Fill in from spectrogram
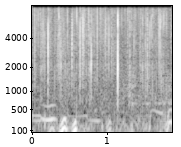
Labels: {"label": "biophony, cascading saw", "recorder": "SoundTrap 600 or HydroMoth"}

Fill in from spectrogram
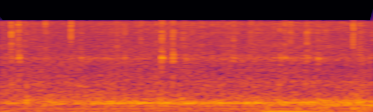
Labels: {"label": "anthrophony, boat engine", "recorder": "HydroMoth"}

